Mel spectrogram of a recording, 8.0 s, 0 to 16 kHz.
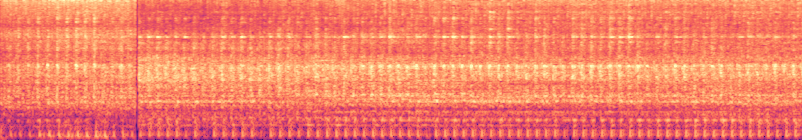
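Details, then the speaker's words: Late-1960s Heathkit Boonie Bike fitted with a newer Subaru-type clone engine (about 5 hp, 170 cc) runs after a fuel-flow fix, with a quick, even single-cylinder putter, no misses or surging; sounds healthy, as a clone should. "okay there we go all right let's see what happens now that's how a clone is supposed to sound"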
